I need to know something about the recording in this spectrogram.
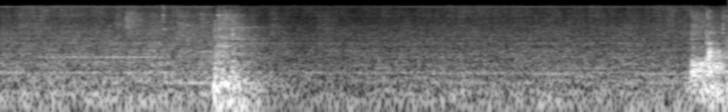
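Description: A bowling ball thuds and rolls down a wooden lane.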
